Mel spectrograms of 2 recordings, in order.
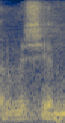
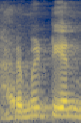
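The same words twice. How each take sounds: First: हर्मिशियन said with SH in place of T, her-mi-shi-an; हर्मिशियन pronounced her-mi-shi-an, softer and lower; Hermitian with a SH sound. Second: हर्मिटियन said with a clear T, her-mi-ti-an; हर्मिटियन pronounced her-mi-ti-an with a T; Hermitian with a T sound. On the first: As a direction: say हर्मिशियन the other way, with a soft SH sound. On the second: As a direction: say हर्मिटियन with the T sound, as in the usual textbook form. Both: Shown as a demonstration. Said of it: "कुछ लोग इसे हर्मिशियन भी बोलते हैं".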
